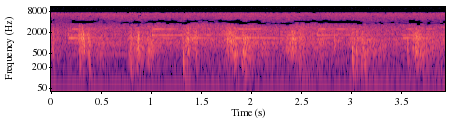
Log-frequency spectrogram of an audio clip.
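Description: A freight train, held for customs examination in a little town on the Austria-Hungarian border, rolls along the rails with a steady, rhythmic clatter of wheels over track joints, repeating about twice a second under a constant low rumble and hiss.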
